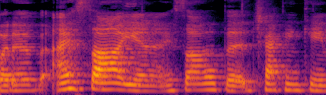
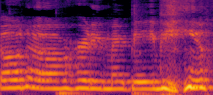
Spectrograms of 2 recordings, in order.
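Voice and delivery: mock panic; 6 semitones higher, 9 dB louder than usual. Retold panic, louder.

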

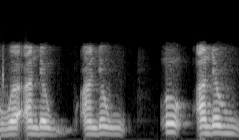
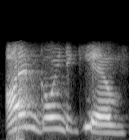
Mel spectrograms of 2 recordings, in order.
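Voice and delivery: voice cracking; 9 semitones higher, 5 dB louder, slower than usual. Real, not acted. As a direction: voice cracks up high on the words. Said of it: "my voice just cracked".

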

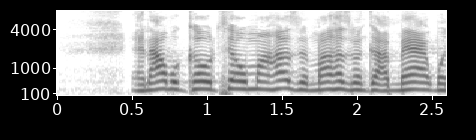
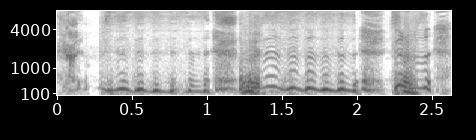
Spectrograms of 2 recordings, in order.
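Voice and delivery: buzzing fly noise. Retold or imitated. Imitated fly buzz.

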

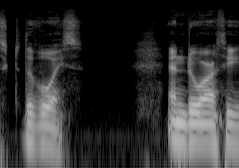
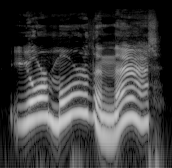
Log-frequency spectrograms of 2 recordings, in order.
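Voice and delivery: high, loud, slow scarecrow grievance; grieved tone; 5 dB louder, slower than usual. A narrator's reading. Scarecrow accusing the false wizard, grieved tone. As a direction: complain high and slowly, aggrieved. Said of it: "said the Scarecrow in a grieved tone".

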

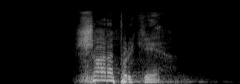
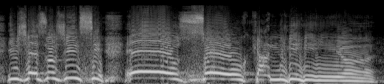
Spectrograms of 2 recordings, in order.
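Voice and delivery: high, loud preacher's cry; fervent preaching; 10 semitones higher, 5 dB louder than usual. Acted. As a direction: preach it out to the whole church. Preacher building to climax. (pregação inflamada em voz alta)

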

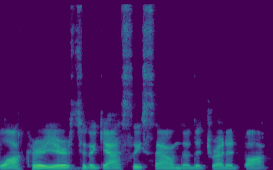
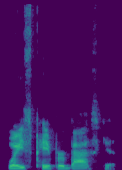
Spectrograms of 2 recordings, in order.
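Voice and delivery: usual speaking voice

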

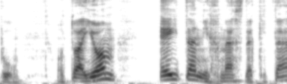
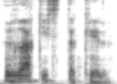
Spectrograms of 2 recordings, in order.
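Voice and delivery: ordinary delivery, nothing marked

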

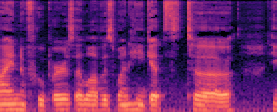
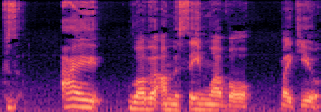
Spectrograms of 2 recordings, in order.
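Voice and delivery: ordinary talk, nothing marked

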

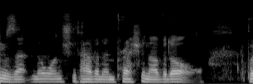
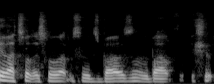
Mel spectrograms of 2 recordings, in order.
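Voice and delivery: ordinary talk, nothing marked

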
